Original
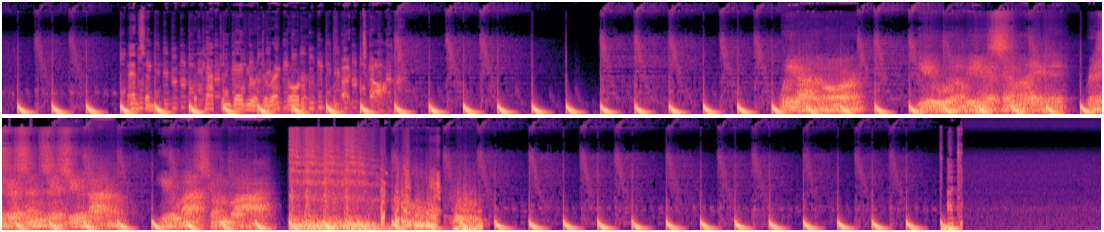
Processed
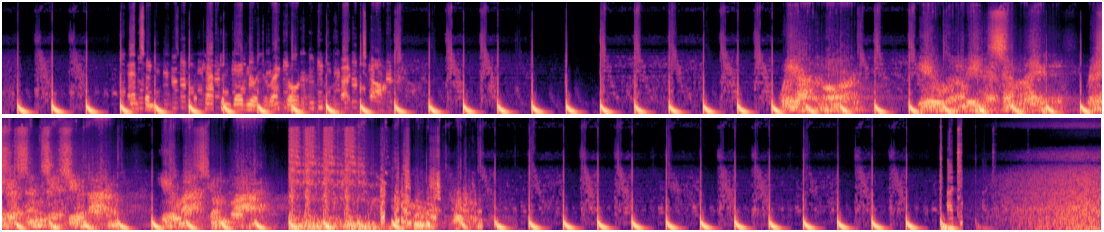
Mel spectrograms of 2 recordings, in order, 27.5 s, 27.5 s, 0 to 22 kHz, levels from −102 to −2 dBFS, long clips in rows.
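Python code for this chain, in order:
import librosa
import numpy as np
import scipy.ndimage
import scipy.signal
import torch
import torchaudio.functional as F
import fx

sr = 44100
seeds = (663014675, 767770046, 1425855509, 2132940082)

p1 = fx.wiener(x, sr, points=9)
p2 = fx.recorder_agc(p1, sr, target_db=-12.0, rise_db_per_s=19.0, max_gain_db=30)
p3 = fx.bessel_highpass(p2, sr, hz=150.0, order=2, at=(19.1, 19.94))
p4 = p3 + fx.echo_feedback(p3, sr, ms=435, feedback_pct=18, wet_db=-19.5, dry=0)
p5 = fx.dereverb_blind(p4, sr, rt60_s=1.5)
y = p5 * 10.0 ** (2.5 / 20.0)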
